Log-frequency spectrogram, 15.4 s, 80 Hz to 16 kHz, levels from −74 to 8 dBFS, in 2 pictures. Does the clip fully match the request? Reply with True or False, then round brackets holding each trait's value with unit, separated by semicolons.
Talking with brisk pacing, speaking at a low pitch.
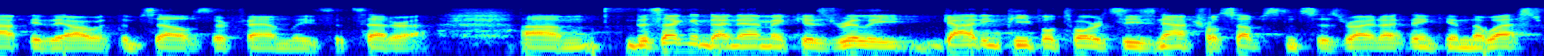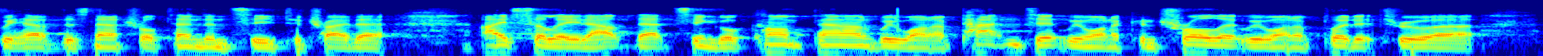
True (220 wpm; 100 Hz)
